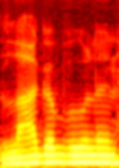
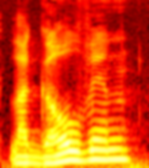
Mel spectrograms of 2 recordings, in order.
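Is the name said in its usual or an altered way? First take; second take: usual; altered. First: The name is said in its usual form. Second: The name is said in an odd, altered form.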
